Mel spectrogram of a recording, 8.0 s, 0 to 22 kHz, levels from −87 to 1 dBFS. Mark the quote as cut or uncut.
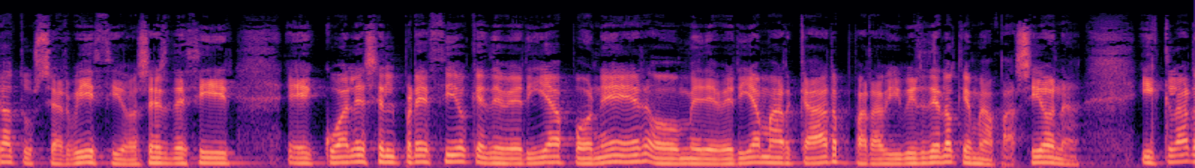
cut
